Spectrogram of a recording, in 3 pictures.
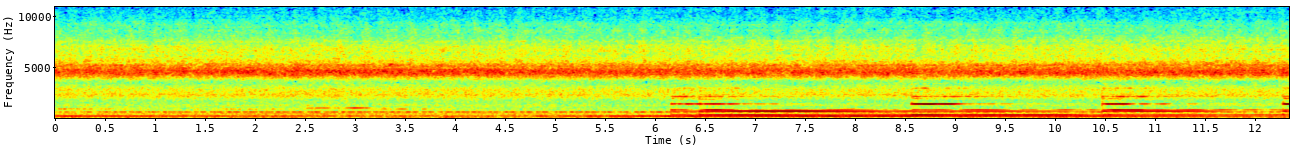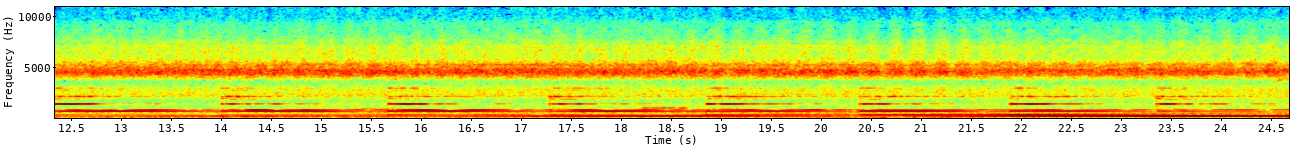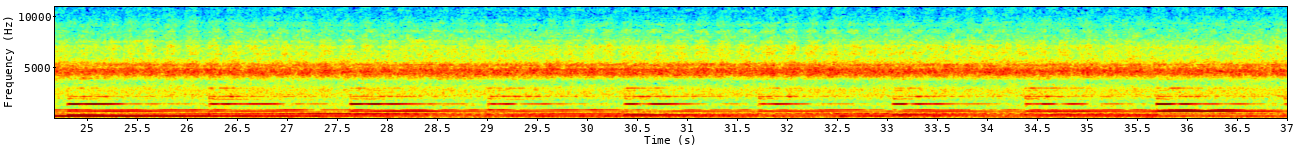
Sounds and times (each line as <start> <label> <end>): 0.0 several unidentified crickets 37.0
3.8 drone of the water pump 37.0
